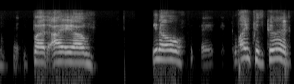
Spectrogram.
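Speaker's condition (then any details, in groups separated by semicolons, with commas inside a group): Cerebral palsy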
